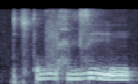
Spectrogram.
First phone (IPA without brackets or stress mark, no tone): t͡sʼ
